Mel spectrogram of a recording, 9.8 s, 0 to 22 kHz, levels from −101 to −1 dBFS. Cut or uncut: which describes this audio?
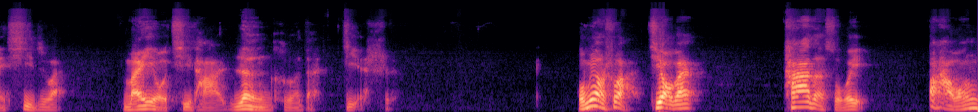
uncut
